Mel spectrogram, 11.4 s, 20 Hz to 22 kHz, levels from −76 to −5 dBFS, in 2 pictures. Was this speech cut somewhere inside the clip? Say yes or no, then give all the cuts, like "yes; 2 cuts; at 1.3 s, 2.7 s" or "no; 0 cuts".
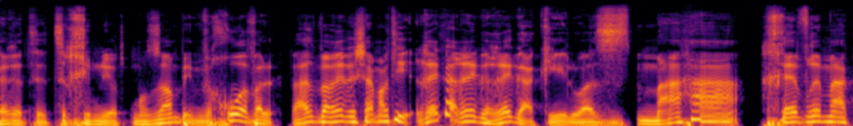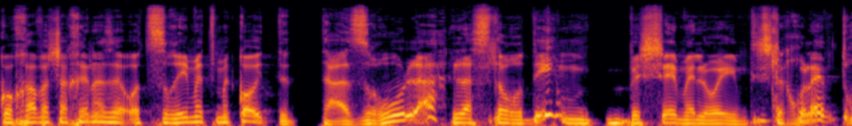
no; 0 cuts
